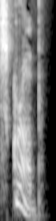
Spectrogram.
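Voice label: "scrub", British English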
